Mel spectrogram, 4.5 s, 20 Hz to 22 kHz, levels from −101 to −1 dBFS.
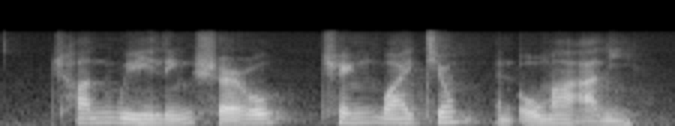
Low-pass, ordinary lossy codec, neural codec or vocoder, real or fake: none; none; codec, 16 kHz, 0.7 kbps, FocalCodec; fake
